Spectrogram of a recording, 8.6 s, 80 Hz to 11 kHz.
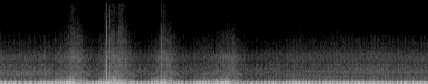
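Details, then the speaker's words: Honda RC24 V4 motorcycle converted to a big-bang firing order: throttle blips, then a lumpy, uneven warble at idle instead of a smooth hum. The warble comes from the changed big-bang firing timing. "so essentially you see Boyd a video of the two totally different sounds of things make like when you've converted it to the Big Bang and then the second part of it shows what it normally sounds like"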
